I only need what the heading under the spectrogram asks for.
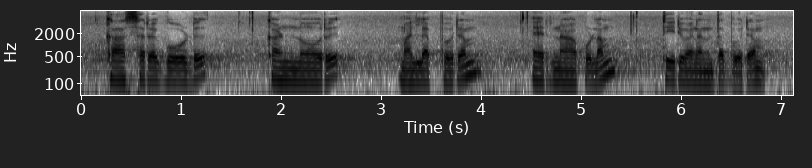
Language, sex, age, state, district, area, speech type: Sanskrit, male, 30-45, Kerala, Kasaragod, rural, spontaneous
